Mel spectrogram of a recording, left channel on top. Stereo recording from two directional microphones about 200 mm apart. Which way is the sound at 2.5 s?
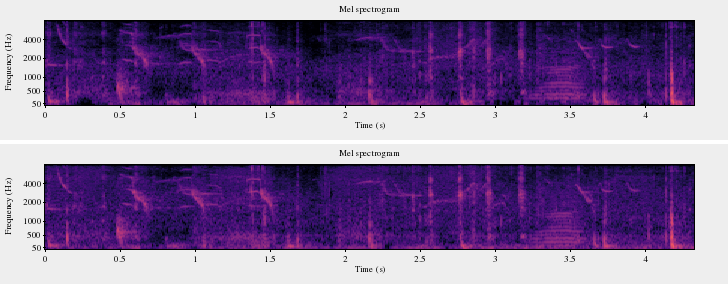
25° left (ahead or behind).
